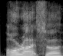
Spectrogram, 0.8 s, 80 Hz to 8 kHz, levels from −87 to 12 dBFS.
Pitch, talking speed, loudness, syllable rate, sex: 180 Hz, 225 wpm, -14 LUFS, 4.9 syllables/s, male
